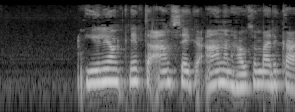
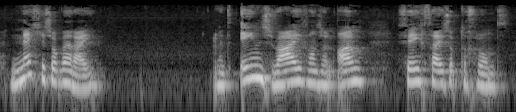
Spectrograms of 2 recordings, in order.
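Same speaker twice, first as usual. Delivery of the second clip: ordinary delivery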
